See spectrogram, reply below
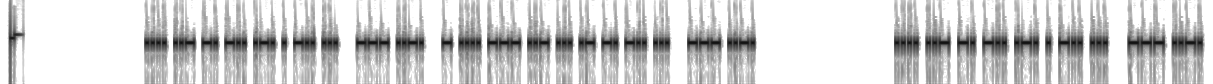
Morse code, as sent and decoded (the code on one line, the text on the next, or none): .... ..- -. -.. .-. -.. ... / --- ..-. / - .... --- ..- ... .- -. -.. ... / --- ..-. / .... ..- -. -.. .-. -.. ... / --- ..-.
HUNDREDS OF THOUSANDS OF HUNDREDS OF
